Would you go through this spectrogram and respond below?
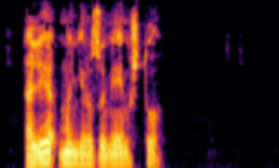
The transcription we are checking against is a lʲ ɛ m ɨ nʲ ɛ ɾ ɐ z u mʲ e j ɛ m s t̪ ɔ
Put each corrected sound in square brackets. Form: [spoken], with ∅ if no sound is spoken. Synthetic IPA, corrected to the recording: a lʲ ɛ m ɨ nʲ ɛ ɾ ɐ z u mʲ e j ɛ m [ʂ] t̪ ɔ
